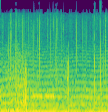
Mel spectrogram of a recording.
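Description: A buzzing electronic drone of several held tones, with crackling clicks scattered throughout; the low tone shifts about half a second in.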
